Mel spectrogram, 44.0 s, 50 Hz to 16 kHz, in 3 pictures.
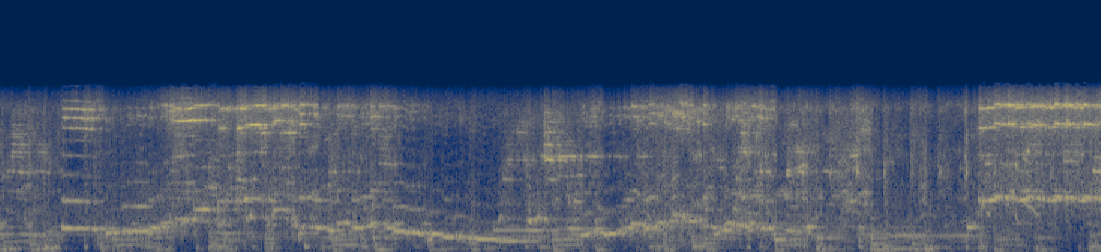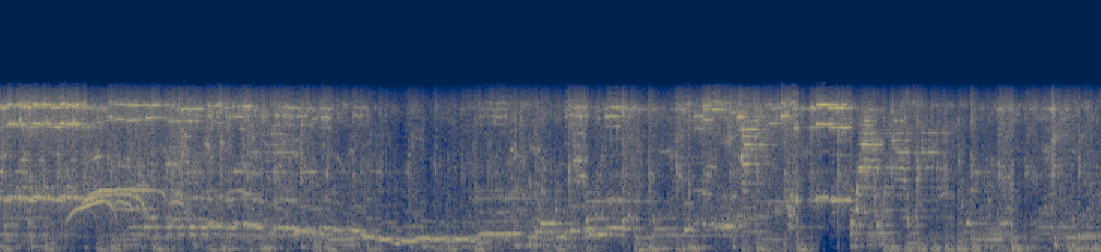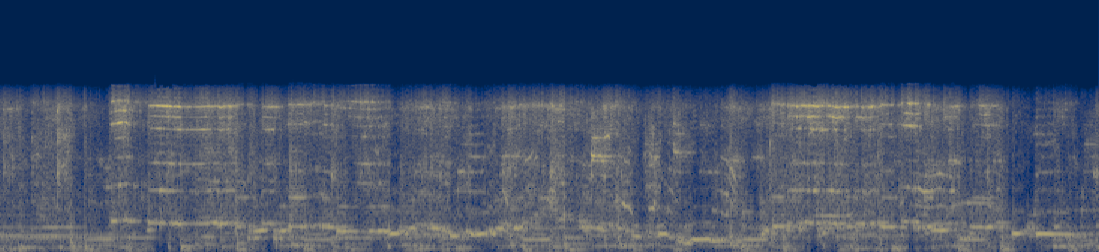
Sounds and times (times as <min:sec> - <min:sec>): Electric guitar: 0:00.0 - 0:44.0.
